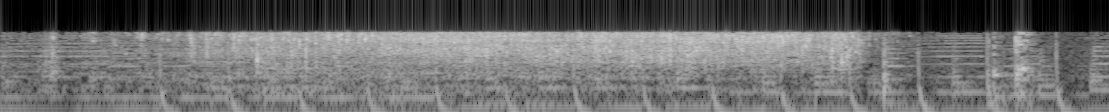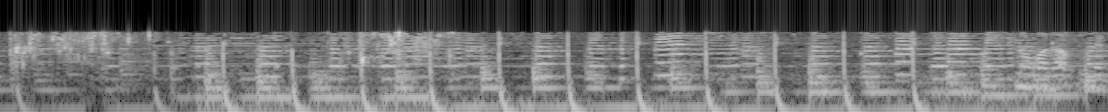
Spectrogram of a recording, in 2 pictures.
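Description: Running water rinses skin, a steady gushing stream for the first six seconds, followed by intermittent splashing and trickling as the flow is broken up by hands.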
